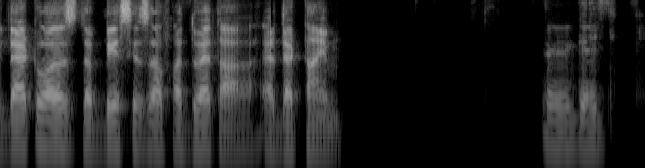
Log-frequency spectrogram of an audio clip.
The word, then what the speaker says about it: Advaita: you tell us about, I believe I am pronouncing this correctly, Advaita? Advaita, yes.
